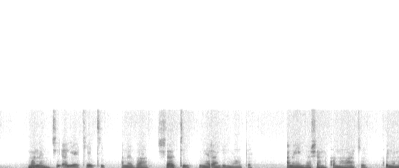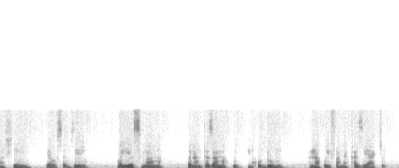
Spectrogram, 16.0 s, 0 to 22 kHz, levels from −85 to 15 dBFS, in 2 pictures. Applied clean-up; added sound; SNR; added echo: neural separator model SepFormer DNS4.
